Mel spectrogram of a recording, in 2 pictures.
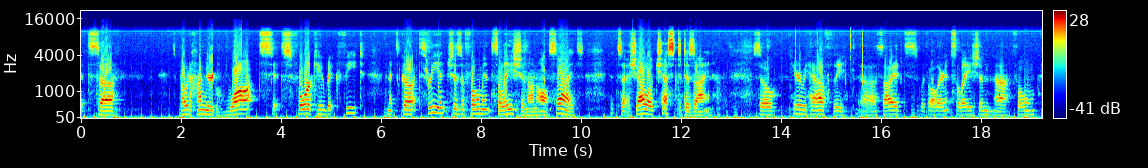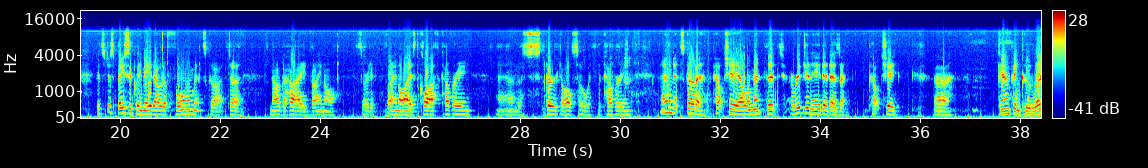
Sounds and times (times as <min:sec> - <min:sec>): Speech: 0:00.0 - 0:00.9, 0:01.8 - 0:12.8, 0:13.4 - 0:35.6, 0:36.2 - 0:36.8, 0:37.6 - 0:38.4.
